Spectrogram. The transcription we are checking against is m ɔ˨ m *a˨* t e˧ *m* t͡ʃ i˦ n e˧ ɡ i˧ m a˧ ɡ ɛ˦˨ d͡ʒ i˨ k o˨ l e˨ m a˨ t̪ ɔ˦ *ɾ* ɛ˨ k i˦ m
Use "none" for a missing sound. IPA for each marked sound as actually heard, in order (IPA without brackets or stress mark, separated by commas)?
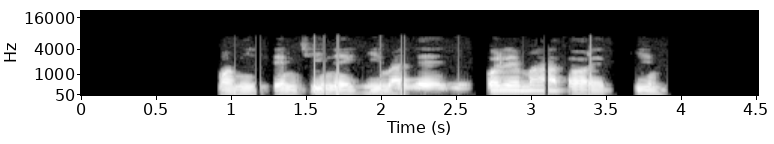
i˨, m, ɾ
